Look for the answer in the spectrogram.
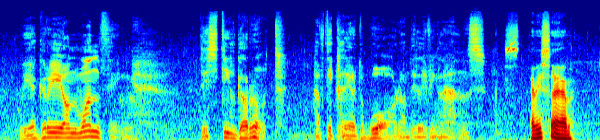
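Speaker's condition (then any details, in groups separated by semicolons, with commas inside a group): No condition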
